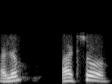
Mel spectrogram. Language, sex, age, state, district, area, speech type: Bengali, male, 18-30, West Bengal, Uttar Dinajpur, urban, conversation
